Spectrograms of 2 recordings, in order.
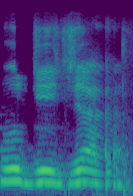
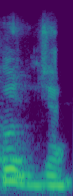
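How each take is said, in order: First: A short i vowel separates the two j sounds. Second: The two j sounds merge into one doubled j. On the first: This is the underlying original form. "Asalnya hujijah" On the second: This is how the form is actually read. "Jadi dibacanya hujjah"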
